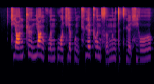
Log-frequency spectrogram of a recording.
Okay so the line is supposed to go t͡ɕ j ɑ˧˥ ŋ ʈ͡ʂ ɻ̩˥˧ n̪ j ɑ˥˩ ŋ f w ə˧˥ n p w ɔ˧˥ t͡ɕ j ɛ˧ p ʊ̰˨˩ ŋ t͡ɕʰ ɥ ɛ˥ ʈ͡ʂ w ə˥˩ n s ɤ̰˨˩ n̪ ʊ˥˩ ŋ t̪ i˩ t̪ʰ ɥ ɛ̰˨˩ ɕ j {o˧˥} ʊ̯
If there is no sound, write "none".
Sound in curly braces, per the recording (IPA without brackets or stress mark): o˧˥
